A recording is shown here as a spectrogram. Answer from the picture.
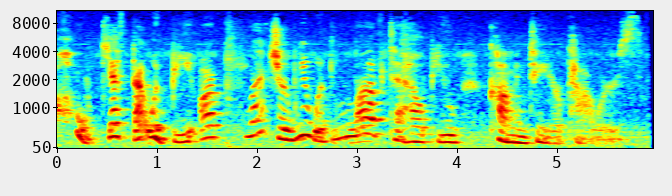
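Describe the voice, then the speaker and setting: Clear background noise sits behind a woman doing a put-on character voice. Her pitch is fairly high and swings very widely. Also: fairly slow pace. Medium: solo performance.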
